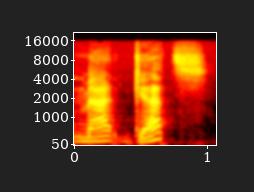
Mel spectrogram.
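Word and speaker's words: Matt Gaetz: How do you pronounce it? Is it Matt Getz? – Oh, yeah. Right.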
